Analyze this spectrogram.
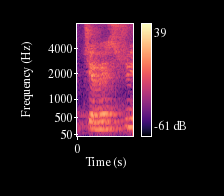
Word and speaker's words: chemistry: अब सी के लिए क्या है कि जब एच सी के बाद आता है, मीन्स केमिस्ट्री, देखिएगा केमिस्ट्री इसको नहीं पढ़ते हैं, केमिस्ट्री पढ़, CHEMISTRY, केमिस्ट्री, ठीक है, केमिस्ट्री, यानी कि एच साइलेंट है, केमिस्ट्री, ओके, केमिस्ट्री।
